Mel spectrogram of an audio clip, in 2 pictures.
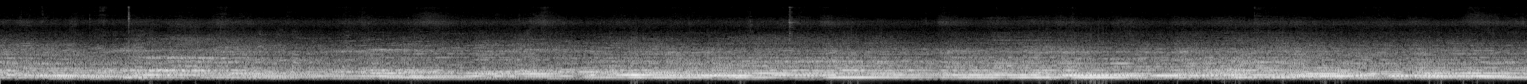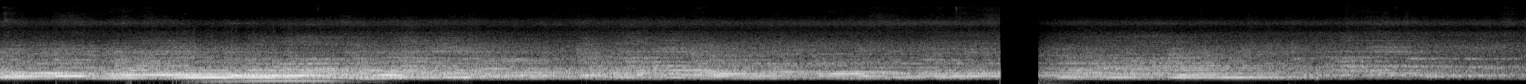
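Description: Church choir singing a hymn in long held chords. The sound cuts out for a moment about 25 seconds in.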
